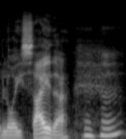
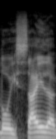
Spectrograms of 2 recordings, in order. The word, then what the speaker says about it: Loisaida: that I came into, Loisaida. Important to know that it's called Loisaida because the first Puerto Ricans that were here did not speak English, and that's how they would pronounce Lower East Side.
